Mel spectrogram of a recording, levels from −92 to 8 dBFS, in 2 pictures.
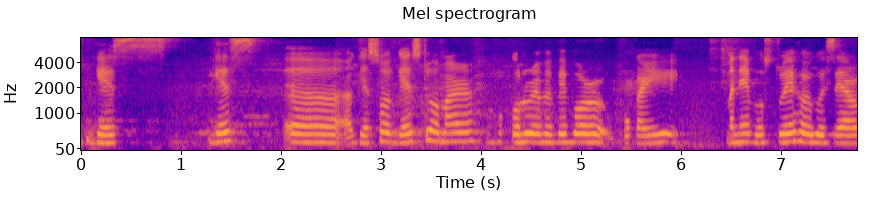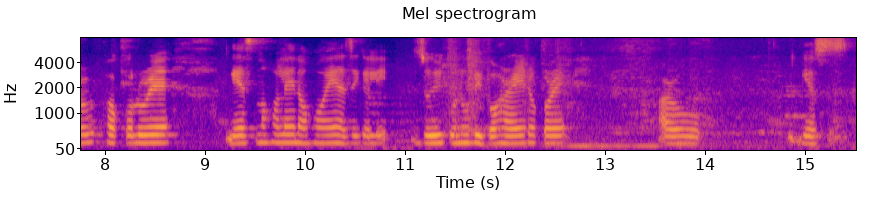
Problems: constant background noise, background conversations at intervals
